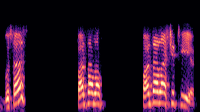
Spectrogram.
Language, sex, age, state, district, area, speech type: Kashmiri, male, 60+, Jammu and Kashmir, Ganderbal, rural, conversation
